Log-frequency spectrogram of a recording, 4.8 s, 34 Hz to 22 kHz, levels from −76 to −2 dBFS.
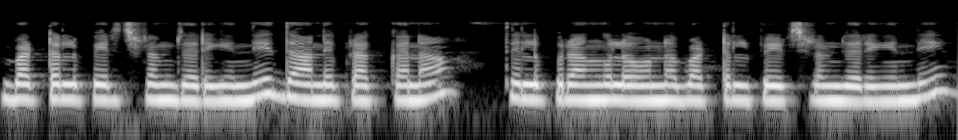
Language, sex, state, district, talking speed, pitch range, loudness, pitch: Telugu, female, Telangana, Mahabubabad, 135 wpm, 210-225 Hz, -14 LUFS, 220 Hz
